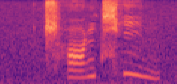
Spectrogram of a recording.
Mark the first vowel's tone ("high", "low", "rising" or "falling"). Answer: rising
